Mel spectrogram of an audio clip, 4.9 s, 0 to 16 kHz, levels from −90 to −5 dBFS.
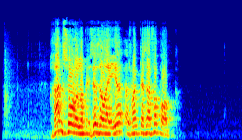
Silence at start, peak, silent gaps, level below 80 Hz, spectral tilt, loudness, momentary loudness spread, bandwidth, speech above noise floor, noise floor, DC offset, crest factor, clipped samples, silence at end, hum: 0.1 s; -4 dBFS; none; -56 dBFS; -5.5 dB/octave; -16 LUFS; 7 LU; 9.4 kHz; 57 dB; -73 dBFS; under 0.1%; 14 dB; under 0.1%; 1.4 s; none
